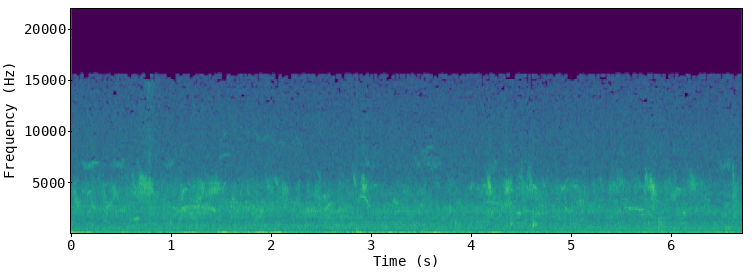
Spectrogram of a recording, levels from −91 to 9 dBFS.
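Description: At 0.68, 1.6, 2.86 and 5.76 s the sound jumps forward with no silent gap. That jump, a few tens of milliseconds lost each time, likely marks a dropped buffer (overrun), where samples were overwritten before being read, rather than a silent dropout.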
